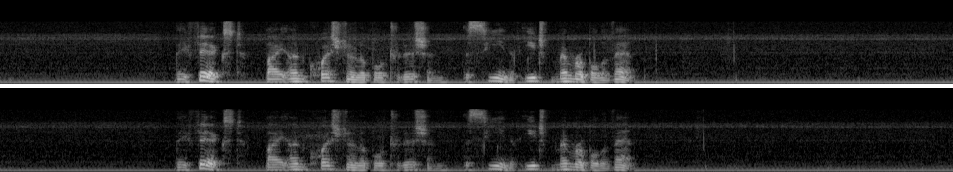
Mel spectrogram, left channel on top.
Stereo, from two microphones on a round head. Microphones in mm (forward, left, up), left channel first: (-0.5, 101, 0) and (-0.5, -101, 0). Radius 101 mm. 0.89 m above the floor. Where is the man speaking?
25° left (ahead or behind), 0.7 m.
